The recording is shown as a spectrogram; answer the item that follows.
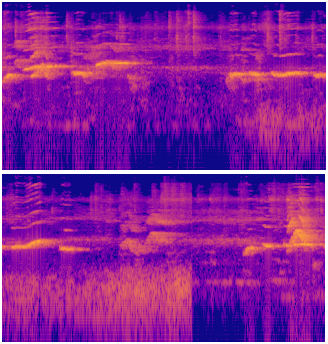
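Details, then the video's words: Melodic whistling of the Flamengo anthem by a pet yellow-cheek cockatiel: sustained pure notes stepping up and down, with a soft low rustling noise underneath for a few seconds and a harsh chirp near the end. "Bochecha amarela cantando o hino do flamengo"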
